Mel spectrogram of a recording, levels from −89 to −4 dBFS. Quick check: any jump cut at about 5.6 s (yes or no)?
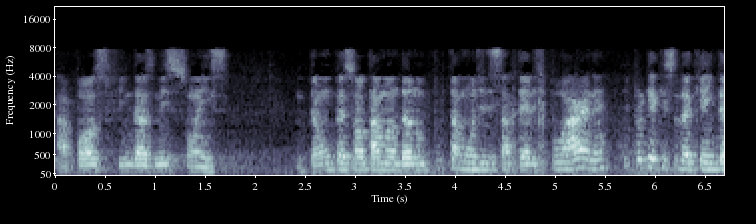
yes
